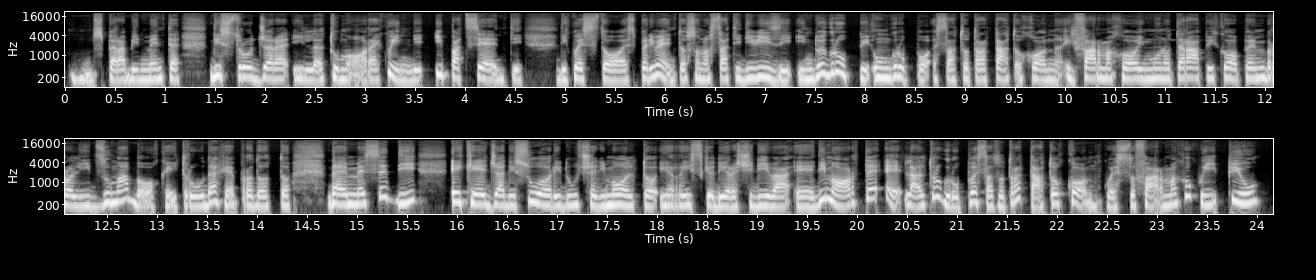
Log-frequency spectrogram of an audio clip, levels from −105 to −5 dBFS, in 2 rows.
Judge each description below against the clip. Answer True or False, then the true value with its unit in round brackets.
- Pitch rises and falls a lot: False (2.7 semitones)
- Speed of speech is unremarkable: True (150 wpm)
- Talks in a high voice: True (195 Hz)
